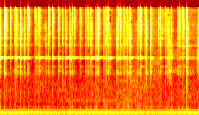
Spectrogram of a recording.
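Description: Long acrylic nails tap quickly and unevenly on the coated side of a hollow, lilac, insulated powder-coated stainless steel tumbler. Each tap makes a bright, clicky metallic tick with a faint ringing tone, all over a steady low hum.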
